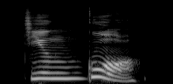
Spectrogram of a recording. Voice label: "jing1guo4", Chinese; HSK3級

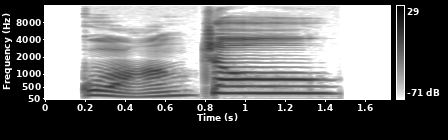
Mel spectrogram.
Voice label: "guang3zhou1", chinese

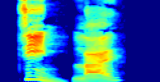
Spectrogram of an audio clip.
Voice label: "jinlai", Chinese

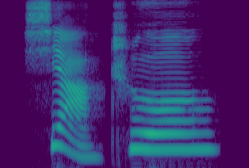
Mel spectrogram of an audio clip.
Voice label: "xiache", Chinese

